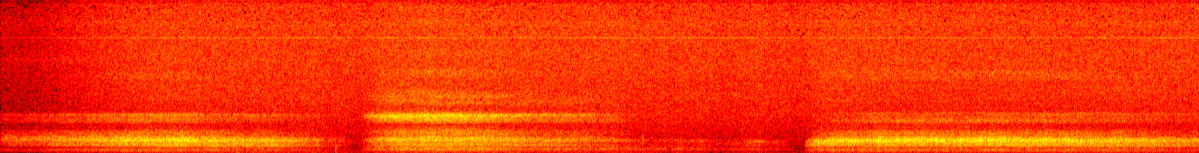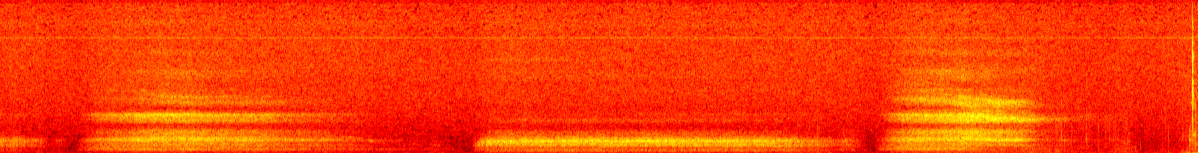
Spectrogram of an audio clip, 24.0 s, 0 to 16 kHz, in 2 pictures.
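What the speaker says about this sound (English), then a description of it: "We'll be here for 3 more slow breaths." Slow, deep yoga breathing close to the microphone, several long airy inhales and exhales in a steady rhythm with brief pauses between.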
